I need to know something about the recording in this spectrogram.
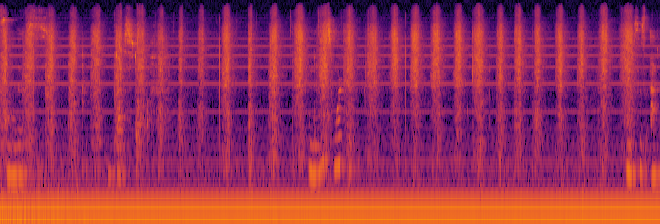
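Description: A cloth rubs briskly over a fabric bag in quick, even swishing strokes.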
